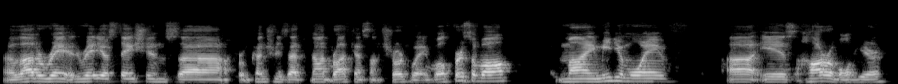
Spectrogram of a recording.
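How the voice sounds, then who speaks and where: A man hosting a casual live stream as a radio hobbyist, explaining things haltingly and answering viewers. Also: mid-range voice, steady tone, a bit bright. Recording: slightly dull, lo-fi stream audio.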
